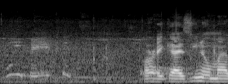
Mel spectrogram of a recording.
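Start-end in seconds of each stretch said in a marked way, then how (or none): 0.1-0.5 high, soft coo; a tender high greeting. Real, not acted. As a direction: coo at your pet lizard. Cooing greeting to pet.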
